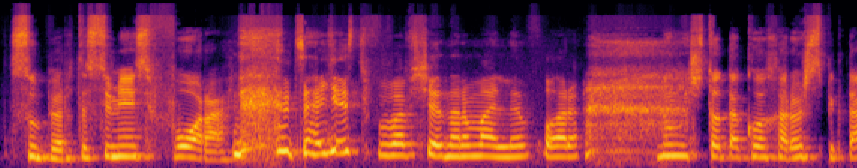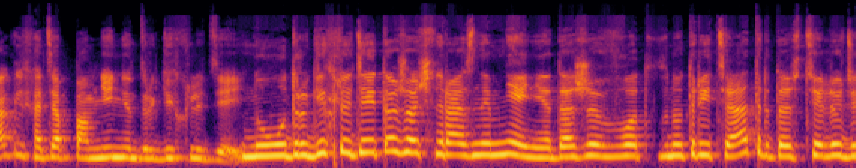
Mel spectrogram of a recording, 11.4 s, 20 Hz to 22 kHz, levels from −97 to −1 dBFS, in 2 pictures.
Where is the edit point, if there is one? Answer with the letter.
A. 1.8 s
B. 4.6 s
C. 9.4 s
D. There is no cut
B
